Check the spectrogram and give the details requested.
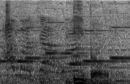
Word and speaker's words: Igbo: In their language, they pronounced it Igbo.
